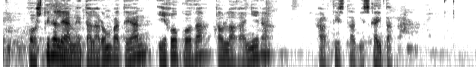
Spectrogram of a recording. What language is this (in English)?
Basque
